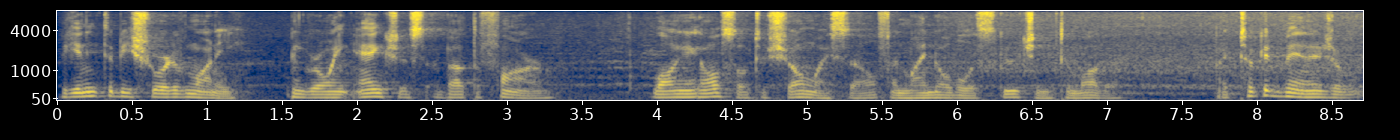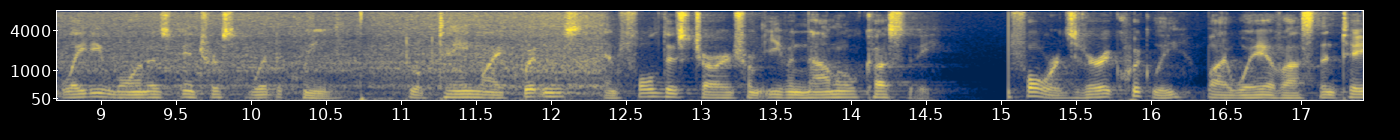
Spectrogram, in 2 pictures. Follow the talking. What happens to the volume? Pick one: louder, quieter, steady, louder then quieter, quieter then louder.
steady.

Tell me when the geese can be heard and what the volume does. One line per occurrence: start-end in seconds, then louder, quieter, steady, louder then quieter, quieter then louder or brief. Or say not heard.
not heard.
